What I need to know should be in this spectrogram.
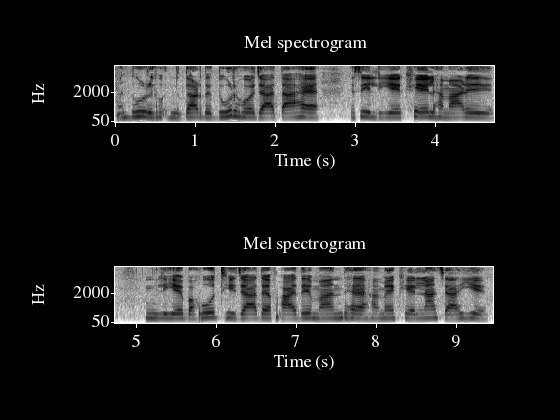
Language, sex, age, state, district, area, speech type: Urdu, female, 45-60, Bihar, Supaul, rural, spontaneous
